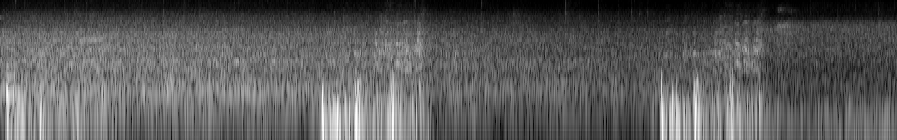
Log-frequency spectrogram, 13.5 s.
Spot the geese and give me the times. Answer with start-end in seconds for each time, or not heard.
0.1-1.7, 4.8-6.5, 9.9-11.6.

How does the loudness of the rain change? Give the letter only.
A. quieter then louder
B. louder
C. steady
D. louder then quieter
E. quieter
E.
